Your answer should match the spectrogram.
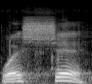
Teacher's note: لام سكون شمسية مدغمة في الشين المشددة مع الفتح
